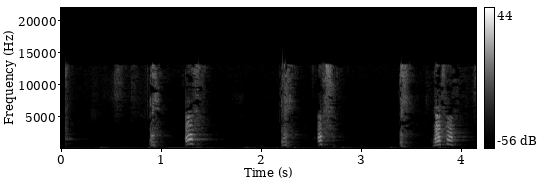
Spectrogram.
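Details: Pit bull dog giving a series of short, sharp barks, about six bursts spread across the few seconds, with a low rumbling hum underneath.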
